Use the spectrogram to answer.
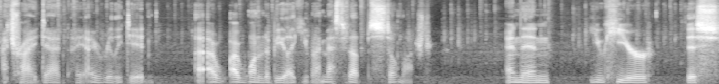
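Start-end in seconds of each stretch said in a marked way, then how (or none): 0.0-5.4 put-on hushed, quiet young man's voice. Narrating a scene, the speaker voices a young man talking to his dad, quiet young man's voice. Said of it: "a young man quietly saying".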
